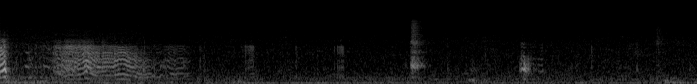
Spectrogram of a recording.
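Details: Newborn Border Collie puppies, four days old, litter born 29 August 2014 and filmed 2 September 2014; one loud warbling, wavering whine opens the clip, followed by faint rustling and a few soft squeaks.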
